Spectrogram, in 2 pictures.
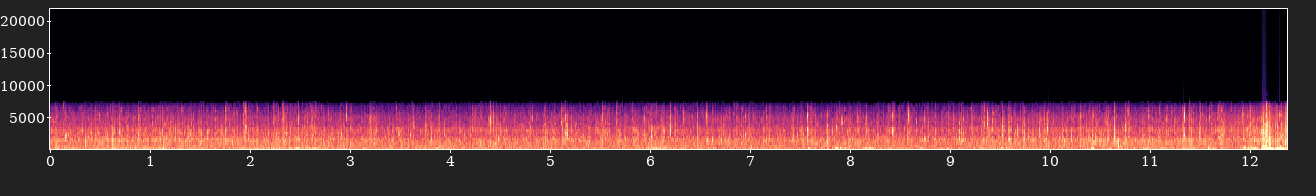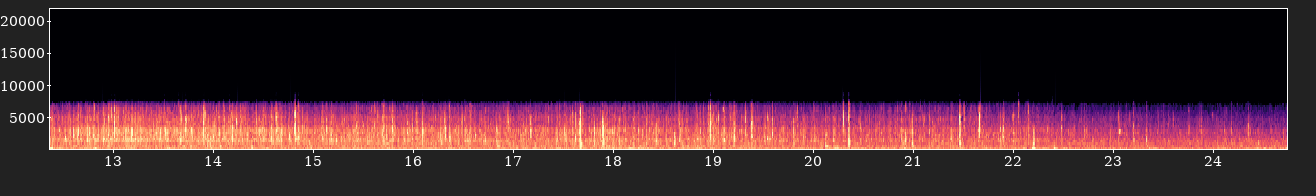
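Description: Hail falling steadily: a dense hiss of hailstones striking the roof ledge, plant pot and garden, pricked by many small sharp ticks of individual stones. A louder knock about twelve seconds in.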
